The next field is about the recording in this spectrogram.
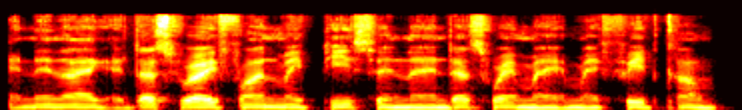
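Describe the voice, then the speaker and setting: A man with a mixed accent that blends French and Cameroonian sounds talks as a guest in a relaxed interview. His voice sits low. He speaks haltingly, circling back with fillers and restarts as he finds his words. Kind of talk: casual interview conversation.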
